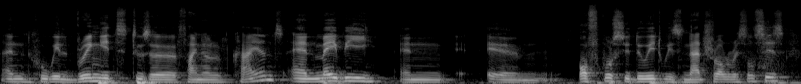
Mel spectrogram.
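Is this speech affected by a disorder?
No.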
